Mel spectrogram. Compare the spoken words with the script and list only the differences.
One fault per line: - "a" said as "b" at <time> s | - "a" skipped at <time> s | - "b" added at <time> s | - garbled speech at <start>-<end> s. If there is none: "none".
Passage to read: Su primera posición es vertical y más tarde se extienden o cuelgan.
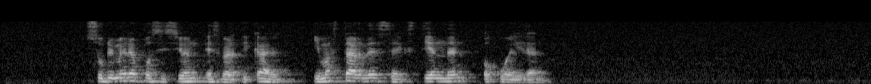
none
